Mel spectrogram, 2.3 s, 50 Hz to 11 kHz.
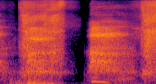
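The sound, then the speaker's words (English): Big deep breaths during a breathwork exercise: three loud, airy rushes of breath with brief quiet gaps between them, rhythmic and forceful, with no talking. “10 more. Big breaths. Fully in. Let go.”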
